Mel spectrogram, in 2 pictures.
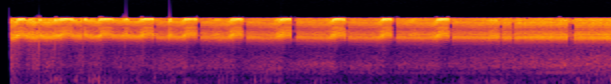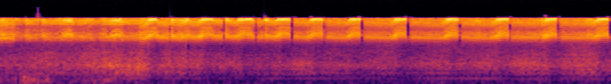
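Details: Hieroglyphic cicada, Neocicada hieroglyphica hieroglyphica, calling: a dense, high buzzing drone with rapid pulsed beats, swelling and dipping in rhythmic surges about twice a second, with a faint low rumble beneath.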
